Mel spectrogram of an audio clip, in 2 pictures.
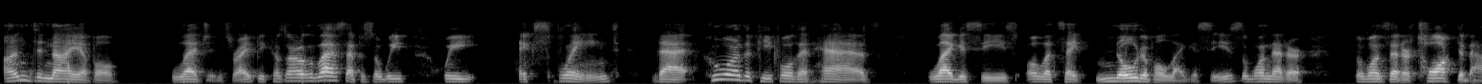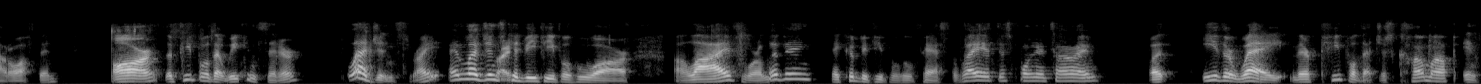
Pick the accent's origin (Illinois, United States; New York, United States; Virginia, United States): New York, United States; I'm from New York, and I was a big New York Knicks fan in the 90s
